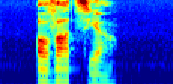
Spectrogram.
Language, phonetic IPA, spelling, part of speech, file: Polish, [ɔˈvat͡sʲja], owacja, noun, Pl-owacja.ogg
